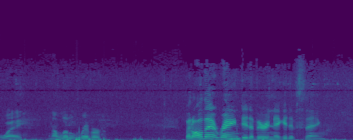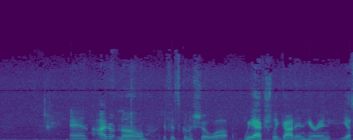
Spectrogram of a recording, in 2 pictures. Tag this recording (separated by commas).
Speech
